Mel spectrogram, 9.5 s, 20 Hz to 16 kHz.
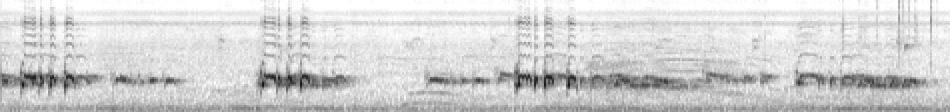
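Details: Local zebra dove singing actively: cooing phrases about every 2.5 seconds, each opening with a bright rapid stuttering trill and ending in a lower, sustained, wavering coo.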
